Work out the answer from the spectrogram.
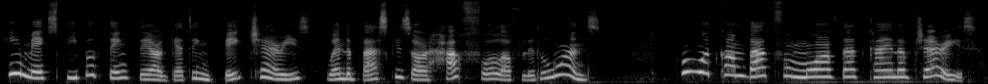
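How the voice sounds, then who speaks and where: A woman voicing a kindly, principled aunt in a storybook, gently and pointedly correcting in a measured way. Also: high-pitched, lively intonation, no room sound, pitched above the performer's own voice. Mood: gently reproving.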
